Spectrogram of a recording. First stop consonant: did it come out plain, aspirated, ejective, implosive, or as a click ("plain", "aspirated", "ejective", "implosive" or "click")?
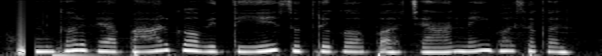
plain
